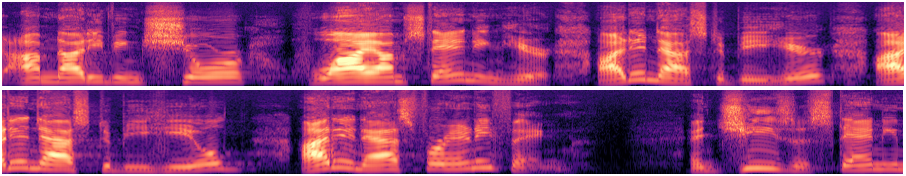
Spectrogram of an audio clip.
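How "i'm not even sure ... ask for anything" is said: louder, bewildered protest of a man who never asked; healed man's thoughts. Retold or imitated. Preacher voicing the bewildered healed man, loud protest. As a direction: insist you never asked for any of this. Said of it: "may have even been thinking".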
